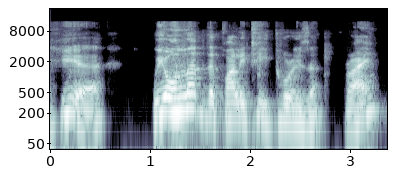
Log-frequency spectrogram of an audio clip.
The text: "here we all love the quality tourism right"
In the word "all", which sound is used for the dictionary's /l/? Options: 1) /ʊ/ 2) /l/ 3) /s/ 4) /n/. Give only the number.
4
